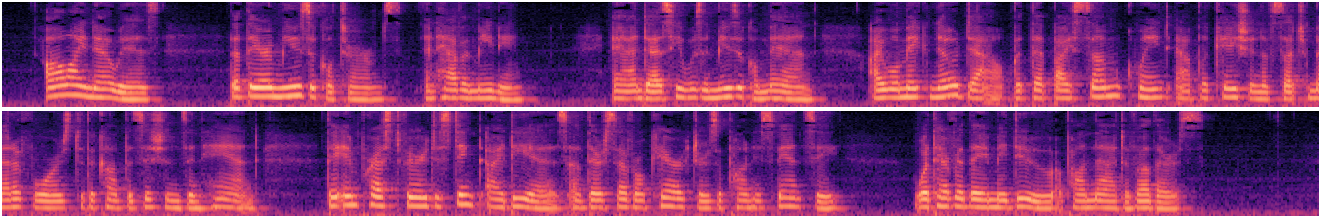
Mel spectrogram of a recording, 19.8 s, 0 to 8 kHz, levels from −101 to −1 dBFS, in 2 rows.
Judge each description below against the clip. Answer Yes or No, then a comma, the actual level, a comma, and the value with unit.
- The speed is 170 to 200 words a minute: Yes, average, 175 wpm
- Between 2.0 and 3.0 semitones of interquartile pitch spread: No, average, 3.7 semitones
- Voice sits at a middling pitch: Yes, medium, 170 Hz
